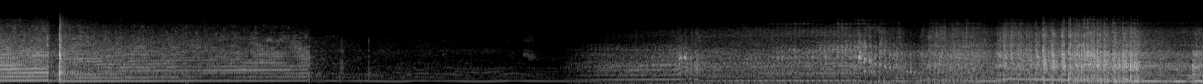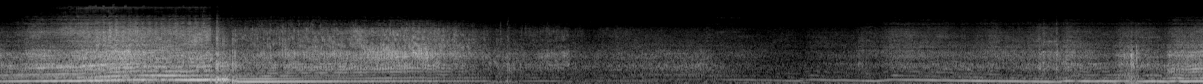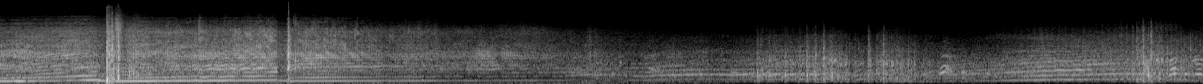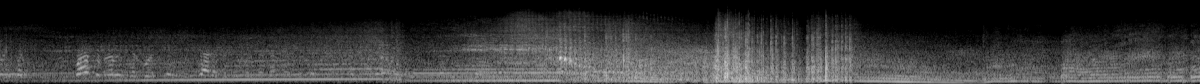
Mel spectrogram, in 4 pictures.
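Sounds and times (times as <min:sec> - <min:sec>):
race car accelerating: 0:00.0 - 0:04.3, 0:05.2 - 0:48.0
sharp exhaust bangs: 0:05.8 - 0:30.9.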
